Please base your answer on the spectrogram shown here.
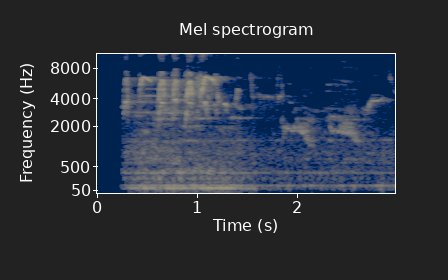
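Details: Several wild birds singing and chirping outdoors in Greenville, South Carolina, recorded on a phone: dense high twittering and warbled notes early on, then slurred rising and falling whistles, over a steady low hum.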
